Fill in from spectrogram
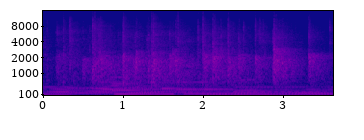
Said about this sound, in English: And if you're clapping, please do better.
